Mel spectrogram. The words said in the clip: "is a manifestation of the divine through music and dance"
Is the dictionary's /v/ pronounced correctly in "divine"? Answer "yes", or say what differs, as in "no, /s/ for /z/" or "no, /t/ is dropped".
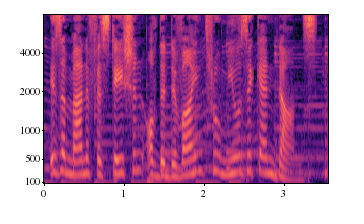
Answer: yes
